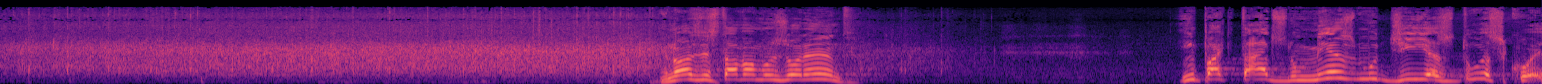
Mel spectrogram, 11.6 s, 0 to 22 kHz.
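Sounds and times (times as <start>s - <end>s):
church audience applauding: 0.0s - 7.6s
speech: 5.0s - 6.5s, 8.8s - 11.5s.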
